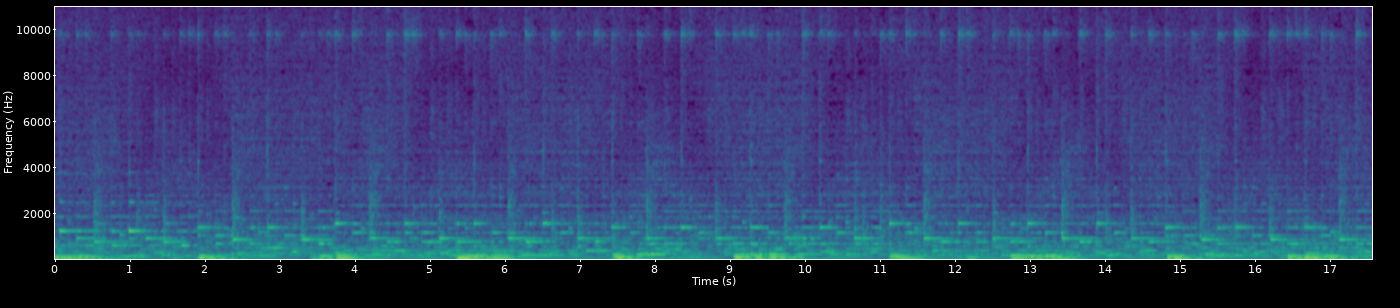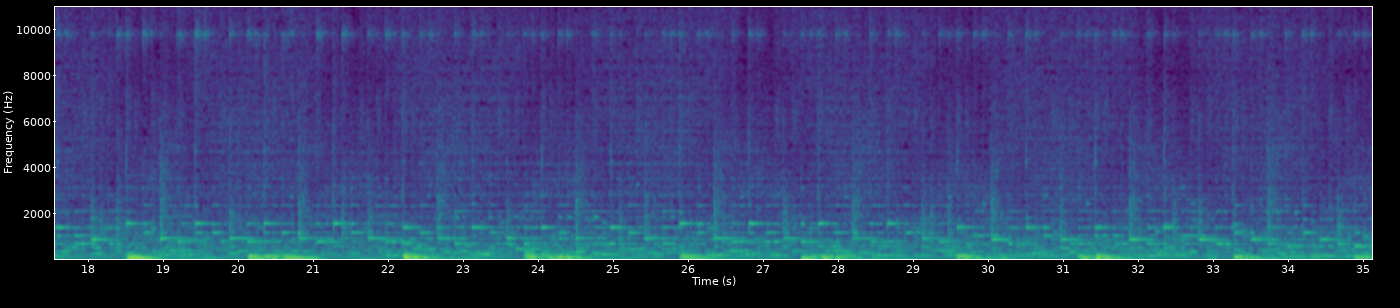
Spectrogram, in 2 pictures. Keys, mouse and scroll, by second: 2.2 click, 8.7-11.0 drag, 11.5 Tab, 11.8-13.1 scroll down 1, 13.5-14.1 middle drag, 17.9 click, 24.1-25.6 scroll up 1, 25.6 click, 26.6-27.1 scroll up 1, 27.1 Tab, 27.6 click, 32.8 alt+shift+click, 35.0 click.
